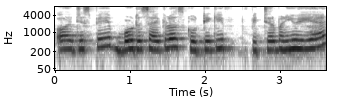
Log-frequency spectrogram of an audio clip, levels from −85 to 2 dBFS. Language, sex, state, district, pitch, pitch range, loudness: Hindi, female, Punjab, Pathankot, 255 Hz, 240-275 Hz, -17 LUFS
